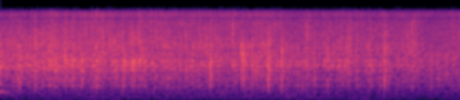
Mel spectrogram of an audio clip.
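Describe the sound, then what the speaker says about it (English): Yu choy sizzles in a frying pan with a steady, bright crackling hiss that continues throughout. No one speaks. "You can hear it sizzling."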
